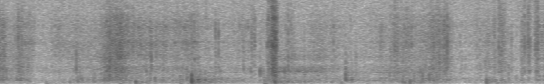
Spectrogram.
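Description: Dance shoes stepping and scuffing on a wooden studio floor: a run of irregular light taps and shuffles.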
